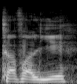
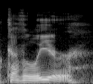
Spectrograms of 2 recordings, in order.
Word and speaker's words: Cavalier: It's the VB Cavalier, or Cavalier, if you're speaking English.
